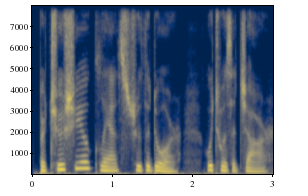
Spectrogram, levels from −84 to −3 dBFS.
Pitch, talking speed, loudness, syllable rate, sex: 195 Hz, 160 wpm, -16 LUFS, 4.7 syllables/s, female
